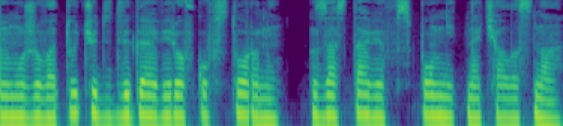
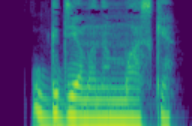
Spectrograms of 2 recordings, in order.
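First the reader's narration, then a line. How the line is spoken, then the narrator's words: Near growl. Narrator (Russian): почти прорычал Орман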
